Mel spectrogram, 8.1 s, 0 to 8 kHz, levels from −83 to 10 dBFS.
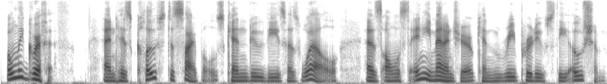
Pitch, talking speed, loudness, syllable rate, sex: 135 Hz, 140 wpm, -22 LUFS, 4.6 syllables/s, male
